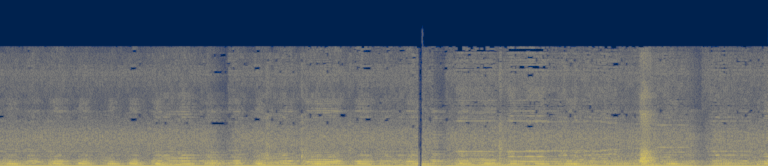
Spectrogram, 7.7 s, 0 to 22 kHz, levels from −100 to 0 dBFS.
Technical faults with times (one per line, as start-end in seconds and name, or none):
2.14-2.34 AAC frame loss with concealment
4.17-4.23 intermittent contact
4.36-4.47 AAC frame loss with concealment
6.92-7.12 AAC frame loss with concealment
